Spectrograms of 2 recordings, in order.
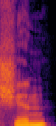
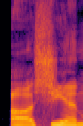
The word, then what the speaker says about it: Xi'an: Is it pronounced Shin? Xi'an, like the province in China.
